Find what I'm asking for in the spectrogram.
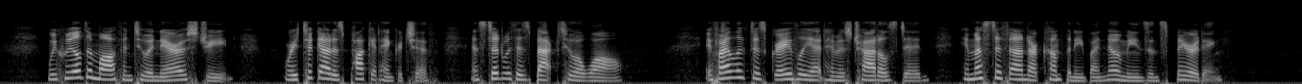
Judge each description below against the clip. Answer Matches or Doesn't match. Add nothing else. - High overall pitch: Matches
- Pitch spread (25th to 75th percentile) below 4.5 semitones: Doesn't match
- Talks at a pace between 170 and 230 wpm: Matches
